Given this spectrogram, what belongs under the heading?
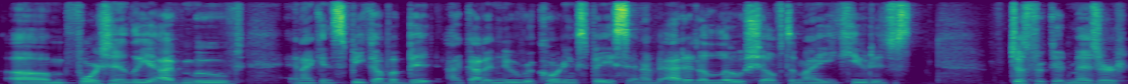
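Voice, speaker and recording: Low, soft-spoken man narrating a mystery. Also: little pitch movement, a little fast. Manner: low and soft-spoken, recorded late at night. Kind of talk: reading a scripted mystery narration. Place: home recording space.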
